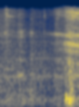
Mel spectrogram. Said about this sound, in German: Ja, also, das war der Stuhl.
